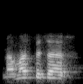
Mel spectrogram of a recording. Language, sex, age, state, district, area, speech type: Telugu, male, 18-30, Telangana, Mahabubabad, urban, conversation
